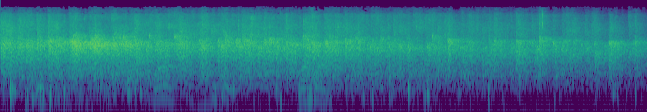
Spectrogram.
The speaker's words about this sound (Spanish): Y ahora de despedida, muchas gracias de verdad por los, por los aplausos, por la presencia, por, todo.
